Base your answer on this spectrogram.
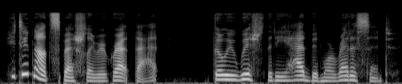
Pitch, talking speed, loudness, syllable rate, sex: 195 Hz, 225 wpm, -21 LUFS, 6.0 syllables/s, female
